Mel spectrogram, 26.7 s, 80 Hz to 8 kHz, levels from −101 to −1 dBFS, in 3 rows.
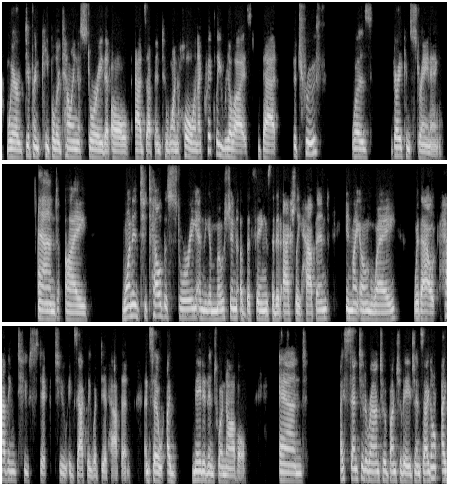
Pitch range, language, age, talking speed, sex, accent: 140-200 Hz, English, 40-59, 170 wpm, female, American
